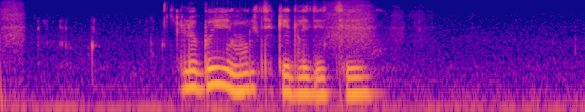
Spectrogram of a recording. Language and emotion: Russian, neutral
